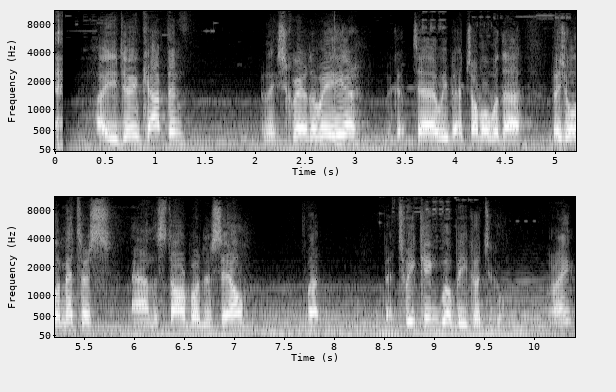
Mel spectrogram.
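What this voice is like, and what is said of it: Scottish accent engineer impression. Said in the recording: “his Scottish engineer impression”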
